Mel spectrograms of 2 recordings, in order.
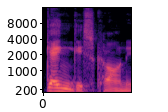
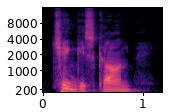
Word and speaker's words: Genghis Khan: It is suggested that an influential shaman made the great proclamation that Temujin would be referred to as Genghis Khan, which is something that has been more commonly pronounced Genghis Khan in the Western world, until more recently when a closer approximation to the correct local pronunciation, Genghis Khan, is starting to be preferred.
